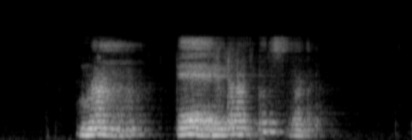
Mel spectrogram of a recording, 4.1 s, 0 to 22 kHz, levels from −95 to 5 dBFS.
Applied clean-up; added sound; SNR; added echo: neural mask model DeepFilterNet 3.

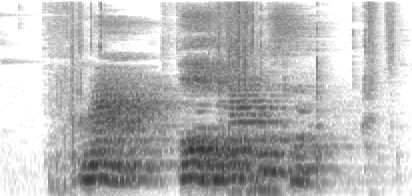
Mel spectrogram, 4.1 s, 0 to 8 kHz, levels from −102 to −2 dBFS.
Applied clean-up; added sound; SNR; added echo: classical method WPE with log-MMSE.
